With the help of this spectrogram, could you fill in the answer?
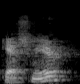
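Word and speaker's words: KSHMR: Kashmir how can we how can we pronounce k s HMR I think it pronounced as Kashmir uh the third is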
